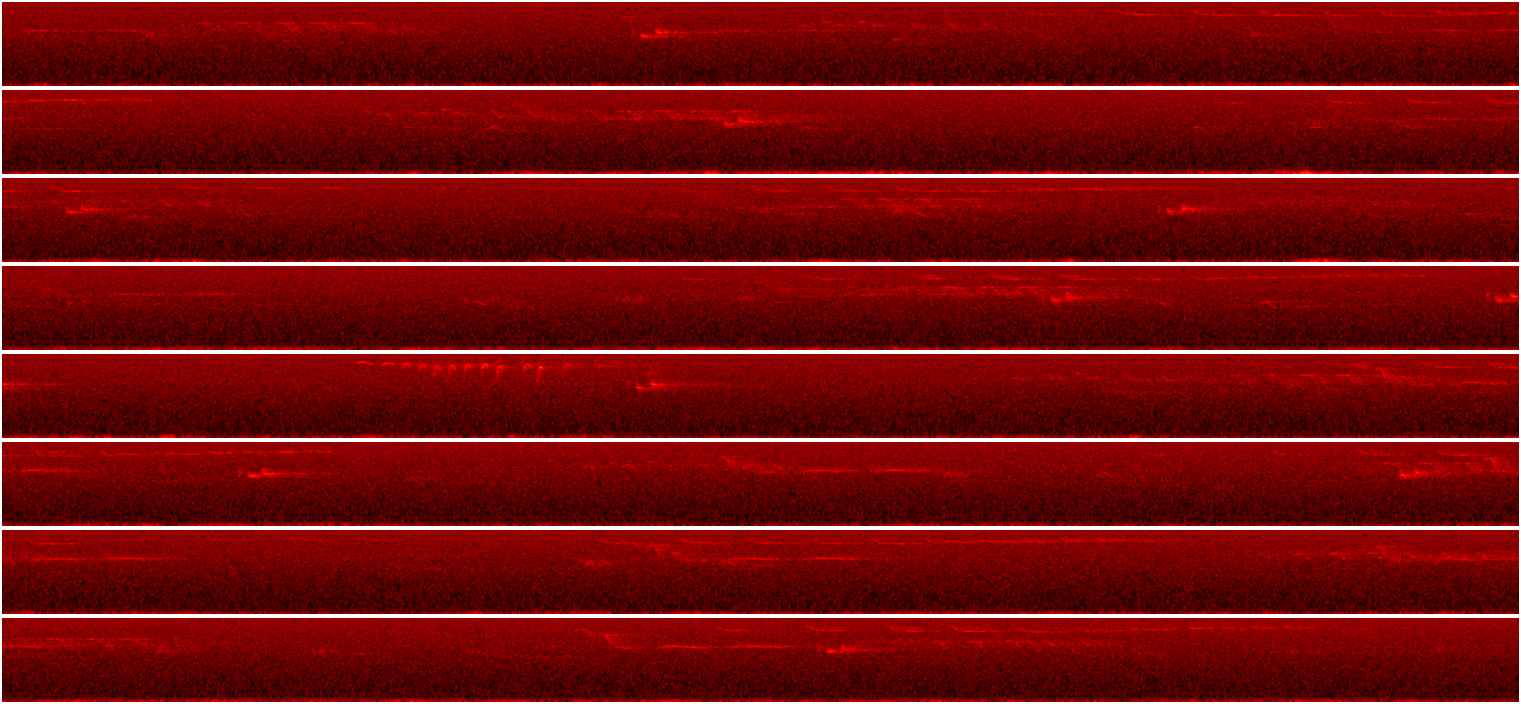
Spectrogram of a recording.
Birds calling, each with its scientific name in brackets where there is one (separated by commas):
Western Tanager (Piranga ludoviciana), Red-breasted Nuthatch (Sitta canadensis), American Robin (Turdus migratorius), Mountain Chickadee (Poecile gambeli), Yellow-rumped Warbler (Setophaga coronata), Golden-crowned Kinglet (Regulus satrapa)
